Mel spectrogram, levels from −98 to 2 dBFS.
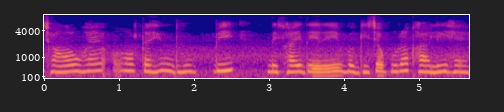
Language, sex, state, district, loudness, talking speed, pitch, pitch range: Hindi, female, Chhattisgarh, Bilaspur, -28 LUFS, 150 wpm, 270 Hz, 260-295 Hz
